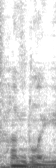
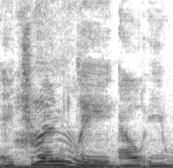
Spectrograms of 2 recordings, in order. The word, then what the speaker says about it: Hundley: My middle name's Hundley. It was my grandmother's. What is it? Hundley. Hundley with a silent D.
